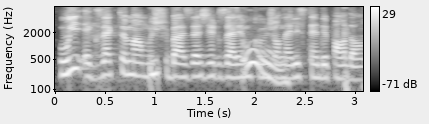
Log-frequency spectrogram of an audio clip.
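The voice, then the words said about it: Québécois French accent. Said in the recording (French): “C'est un accent québécois ... je suis très québécoise et même ah. je, viens du Saguenay”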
